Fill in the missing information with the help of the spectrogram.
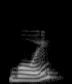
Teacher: the manner of articulation is stop sound and is bilabial. This is the place of articulation.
